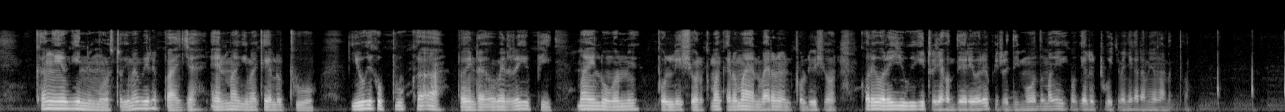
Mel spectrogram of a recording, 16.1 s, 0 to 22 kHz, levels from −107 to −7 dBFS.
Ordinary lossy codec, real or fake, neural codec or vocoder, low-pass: none; real; none; 7.2 kHz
